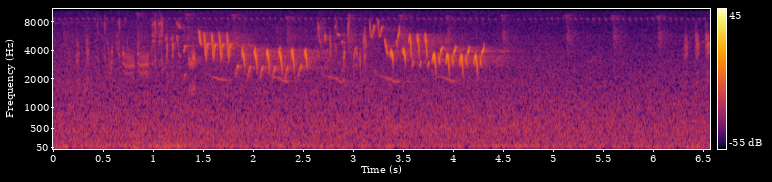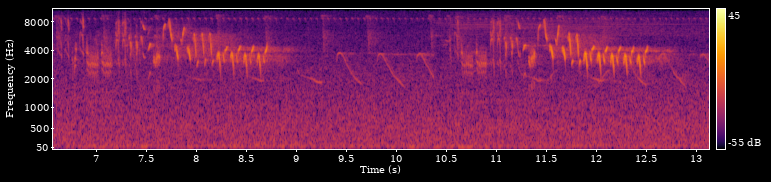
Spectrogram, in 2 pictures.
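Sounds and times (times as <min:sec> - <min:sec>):
birds: 0:00.0 - 0:13.1.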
